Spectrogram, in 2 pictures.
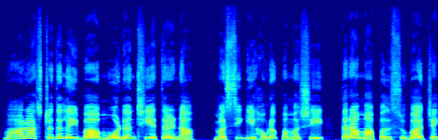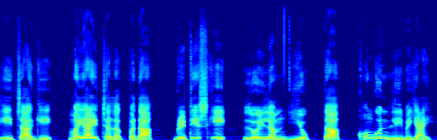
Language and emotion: Manipuri, neutral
